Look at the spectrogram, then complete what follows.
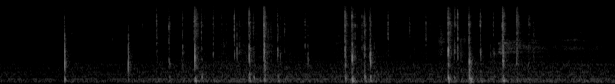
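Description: Typing on a computer keyboard: runs of quick, irregular key clicks with short pauses between them.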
